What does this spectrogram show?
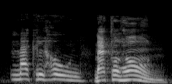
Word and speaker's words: McElhone: alone next vena I was a little nervous about pronouncing your name because it's got a very strange spout am I saying it right Mack alone McElhone McElhone alone I'm coolin so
